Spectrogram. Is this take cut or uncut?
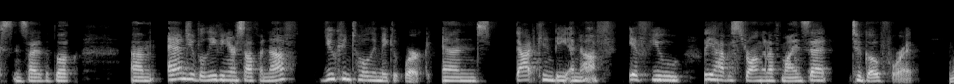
cut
